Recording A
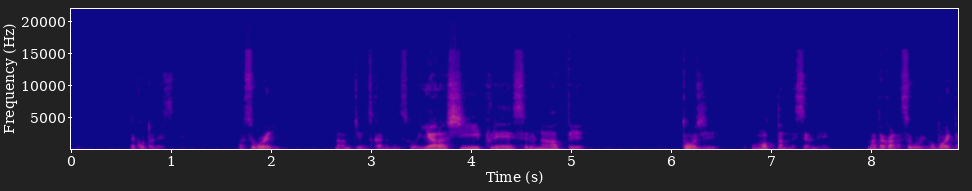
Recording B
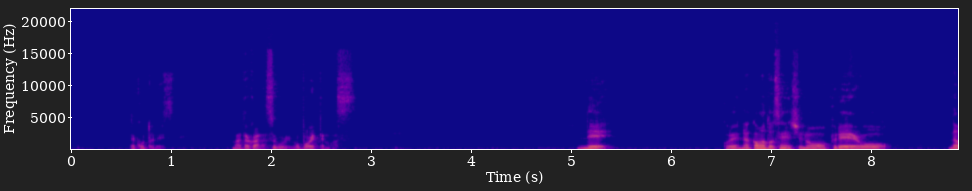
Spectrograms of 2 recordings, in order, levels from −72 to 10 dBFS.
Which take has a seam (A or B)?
B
